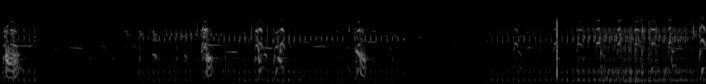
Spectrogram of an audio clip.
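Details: Sharp-tailed grouse (Tympanuchus phasianellus) in courtship display at American Prairie Reserve, Montana, USA: overlapping clucks, cooing and sharp chattering calls, with rapid foot-stamping rattles and wing noise, several birds heard together.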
